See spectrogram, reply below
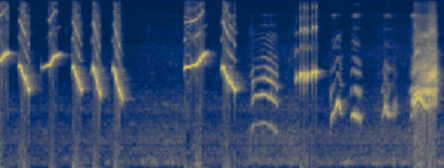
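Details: Varied song of an Asian pied starling: falling whistles in rapid series, a rising slurred whistle, chattering buzzy notes, then a harsh rasping burst near the end.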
